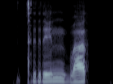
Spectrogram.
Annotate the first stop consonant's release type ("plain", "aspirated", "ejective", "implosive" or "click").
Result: plain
